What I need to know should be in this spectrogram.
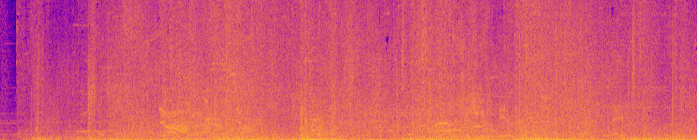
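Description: Magic spells crackle and blast in quick succession.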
